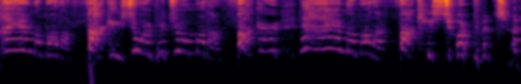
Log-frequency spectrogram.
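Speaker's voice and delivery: shrill, full-throated, very loud, high-pitched shouting. Retelling a movie bar scene where a gun comes out, doing a Jack Nicholson shouting impression. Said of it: "Nicholson whips out his gun, he's like".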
